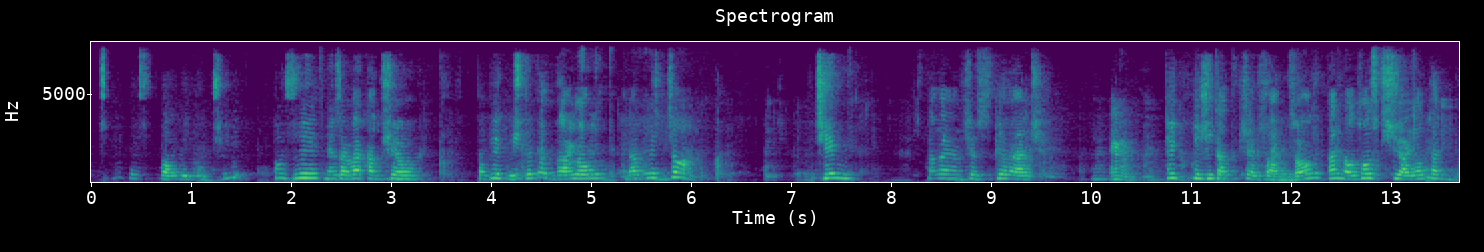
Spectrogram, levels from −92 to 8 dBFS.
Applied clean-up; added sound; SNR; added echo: neural mask model DeepFilterNet 3.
